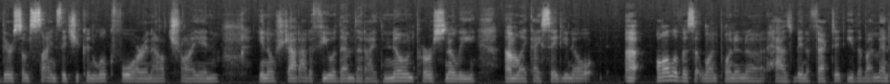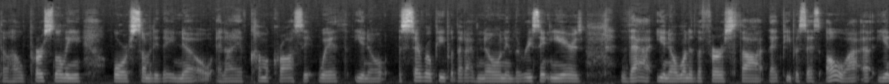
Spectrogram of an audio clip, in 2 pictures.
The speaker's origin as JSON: {"language": "English", "country": "Jamaica", "said": "I am from Jamaica"}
